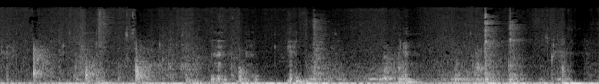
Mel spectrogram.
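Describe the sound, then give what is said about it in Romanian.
Wooden clatter: a few steps, a door being handled, then a bolt being slid shut on the door, scraping and knocking, with several sharp knocks spread over a low steady background rumble. “Pune zăvorul.”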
